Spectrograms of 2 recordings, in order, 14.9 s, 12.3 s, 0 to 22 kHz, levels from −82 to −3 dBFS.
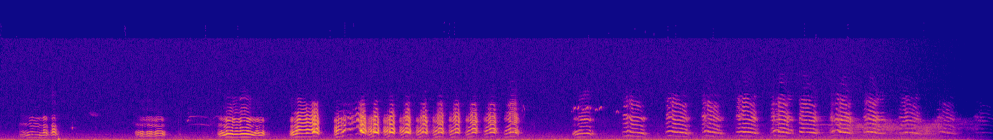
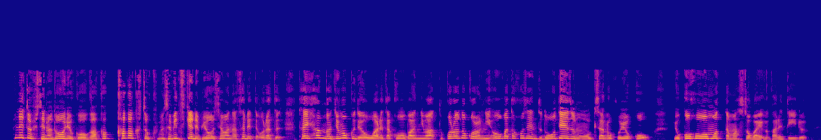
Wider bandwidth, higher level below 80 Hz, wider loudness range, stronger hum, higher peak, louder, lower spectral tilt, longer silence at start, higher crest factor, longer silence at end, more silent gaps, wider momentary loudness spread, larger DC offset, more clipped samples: first, 17 kHz vs 11.5 kHz; first, -42 dBFS vs -64 dBFS; first, 11 LU vs 2 LU; neither; first, -2 dBFS vs -6 dBFS; first, -22 LUFS vs -25 LUFS; about the same, -2.5 dB/octave vs -3.5 dB/octave; second, 0 s vs 0.2 s; about the same, 22 dB vs 20 dB; about the same, 0.35 s vs 0.25 s; neither; first, 24 LU vs 10 LU; neither; neither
